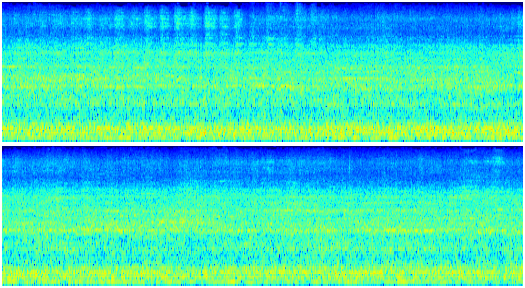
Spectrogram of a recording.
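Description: Loaded coal hopper cars of a freight train rolling past, a steady, unbroken noise of steel wheels running on the rails.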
